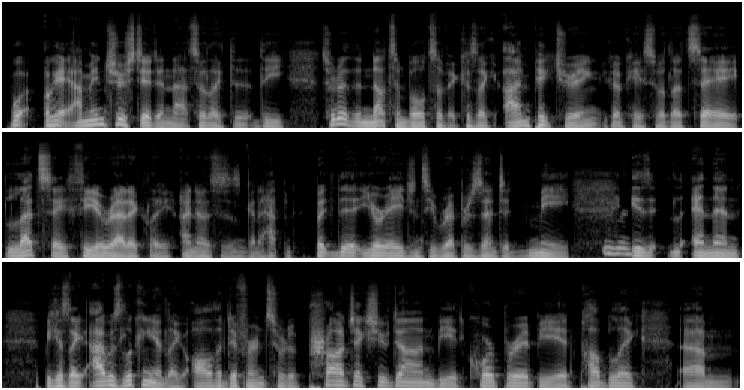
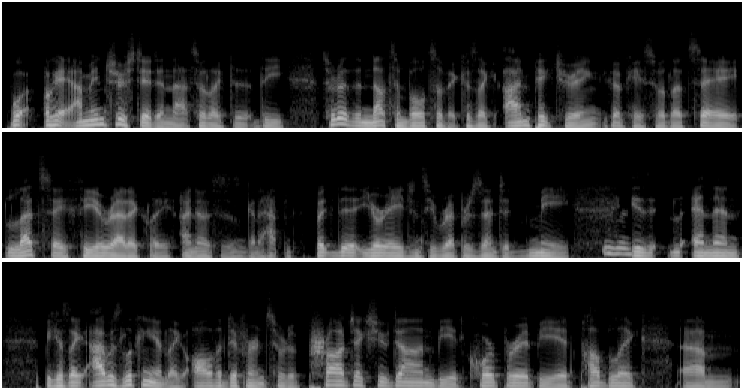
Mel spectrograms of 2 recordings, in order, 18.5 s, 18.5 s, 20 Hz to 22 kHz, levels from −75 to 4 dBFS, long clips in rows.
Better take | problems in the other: first | muffled; very; fading above 3.5 kHz

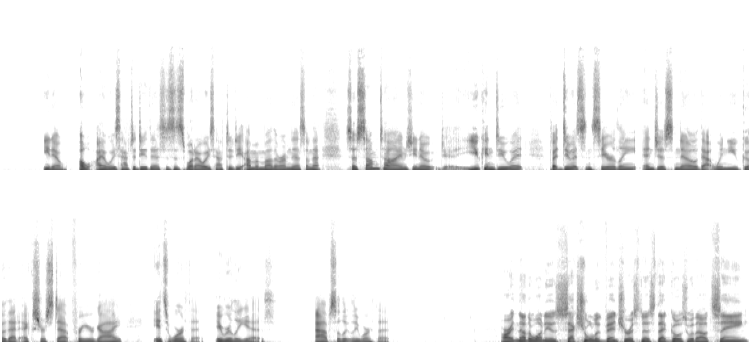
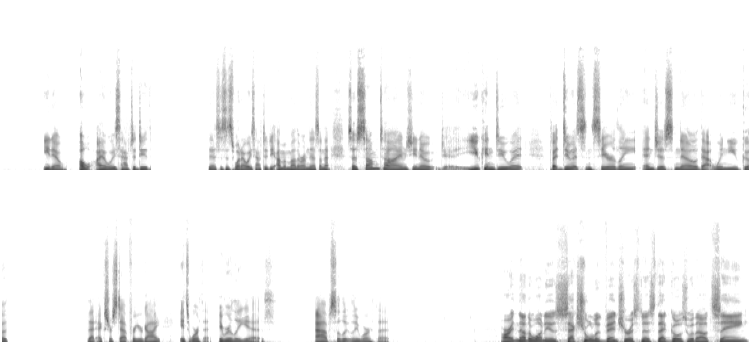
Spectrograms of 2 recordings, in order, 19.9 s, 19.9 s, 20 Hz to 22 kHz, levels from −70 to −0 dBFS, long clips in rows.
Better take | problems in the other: first | audio freezing; at 2 s for 1 s and at 10 s for 1 s

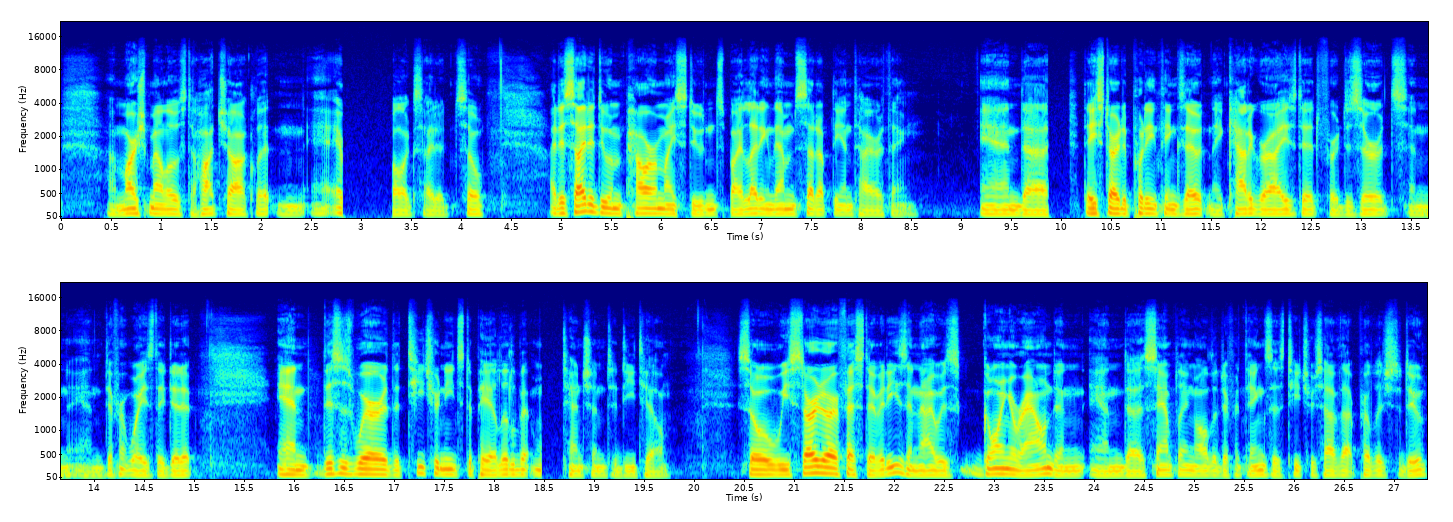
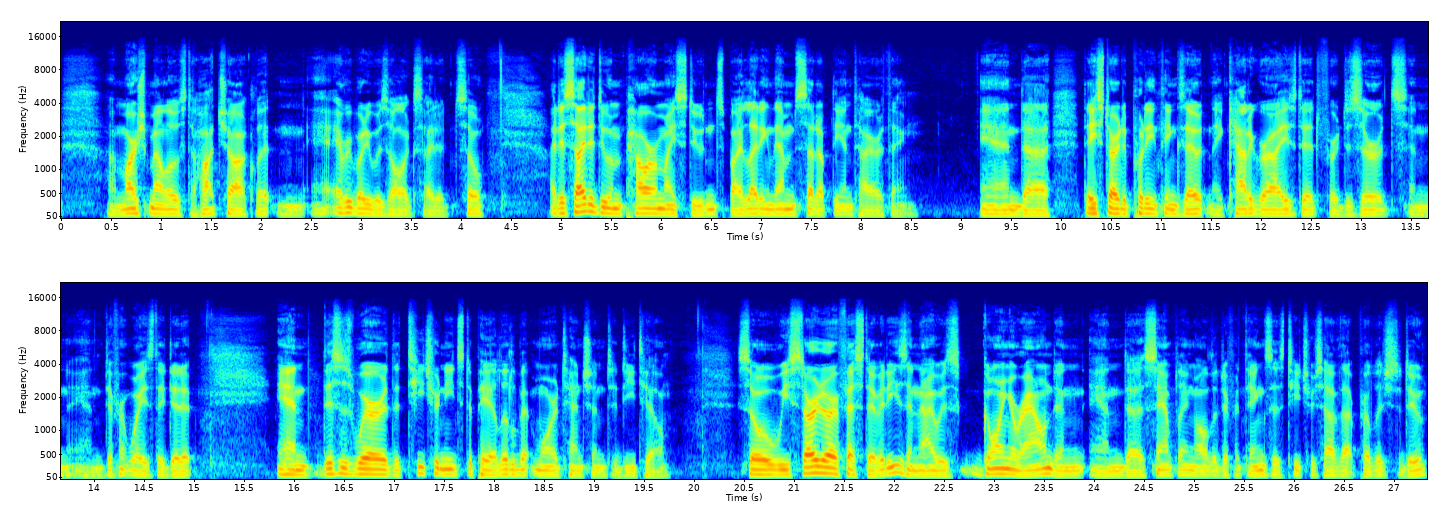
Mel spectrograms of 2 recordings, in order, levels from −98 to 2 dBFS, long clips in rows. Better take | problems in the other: second | audio cutting out; at 3 s for 0.5 s, at 10 s and at 18 s

